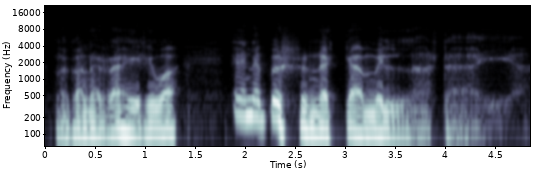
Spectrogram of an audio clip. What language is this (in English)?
Finnish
